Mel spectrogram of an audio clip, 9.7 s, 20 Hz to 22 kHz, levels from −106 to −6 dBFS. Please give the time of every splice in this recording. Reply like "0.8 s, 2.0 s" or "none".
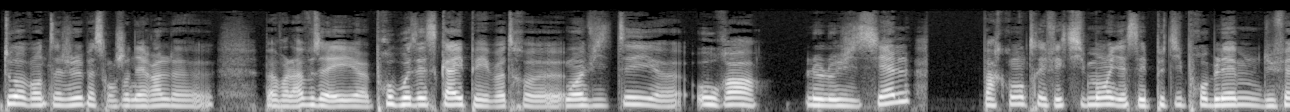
4.2 s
